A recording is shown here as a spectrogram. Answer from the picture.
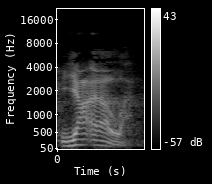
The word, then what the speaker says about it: Jael: There's no J in the Hebrew alphabet. Her name is spelled and pronounced with a Y, Jael.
